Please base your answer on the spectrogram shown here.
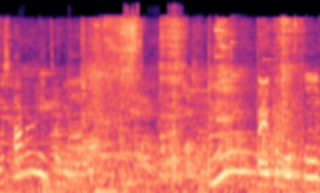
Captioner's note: slurp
